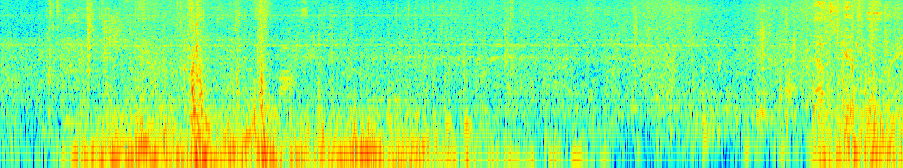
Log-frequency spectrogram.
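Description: The sailing ship Jackdaw at sea in Assassin's Creed IV Black Flag, a steady roar of wind and rushing water against the hull with creaking, continuous and fairly loud throughout.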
